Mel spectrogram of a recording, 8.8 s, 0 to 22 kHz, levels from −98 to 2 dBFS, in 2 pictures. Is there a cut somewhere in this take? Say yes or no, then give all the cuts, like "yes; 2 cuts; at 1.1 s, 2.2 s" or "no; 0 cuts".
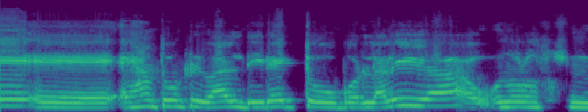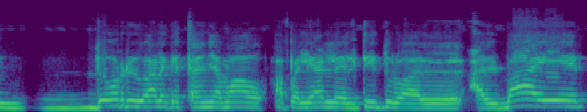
no; 0 cuts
